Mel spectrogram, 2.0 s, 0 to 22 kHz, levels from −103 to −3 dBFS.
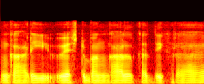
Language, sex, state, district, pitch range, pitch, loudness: Hindi, male, Jharkhand, Deoghar, 85-90 Hz, 85 Hz, -19 LUFS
